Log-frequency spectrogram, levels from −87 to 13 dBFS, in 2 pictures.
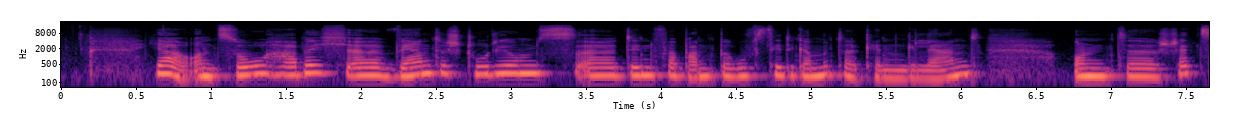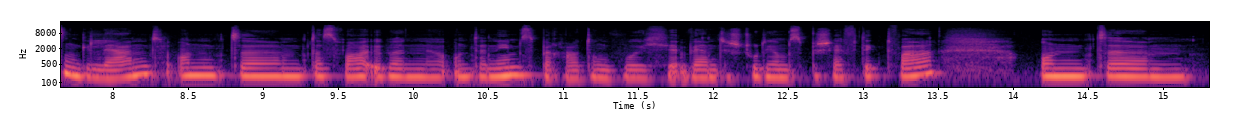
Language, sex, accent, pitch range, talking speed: German, female, German, 175-205 Hz, 120 wpm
